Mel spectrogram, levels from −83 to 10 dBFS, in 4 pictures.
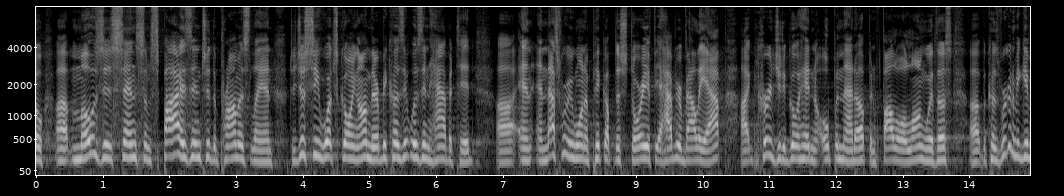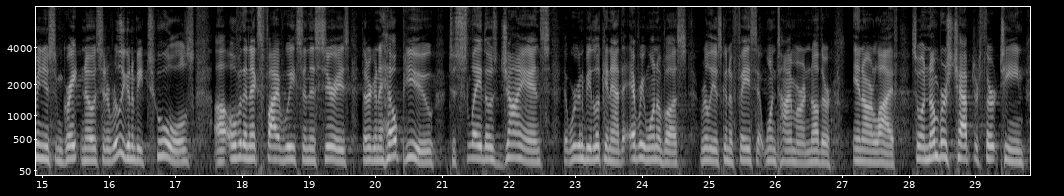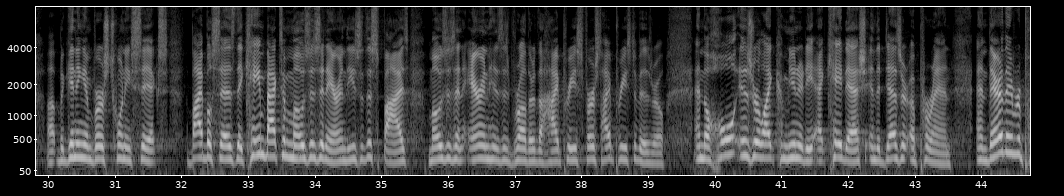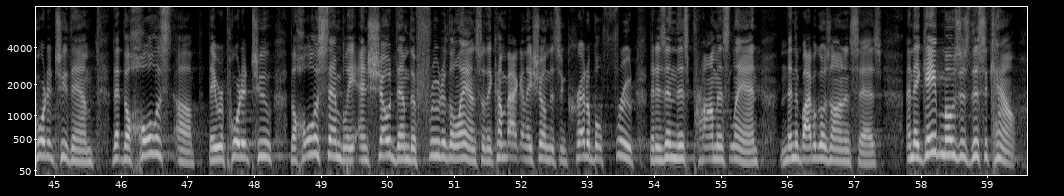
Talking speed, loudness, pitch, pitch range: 225 wpm, -21 LUFS, 185 Hz, 170-205 Hz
